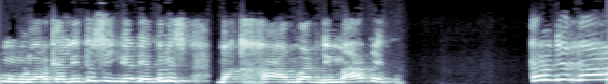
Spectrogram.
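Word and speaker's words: מחמדים: Itu bahasa Ibraninya saya urut dari kanan ke kiri, hurufnya adalah mem het, mem dalet, yot, im. Mem. Jadi bacanya Muhammadim.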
